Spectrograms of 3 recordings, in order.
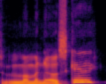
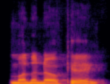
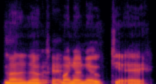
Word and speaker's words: Mononoke: Next week is Princess Momonosuke for Studio Ghibli, correct? Mononoke. Mononoke. There's 2 N's.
